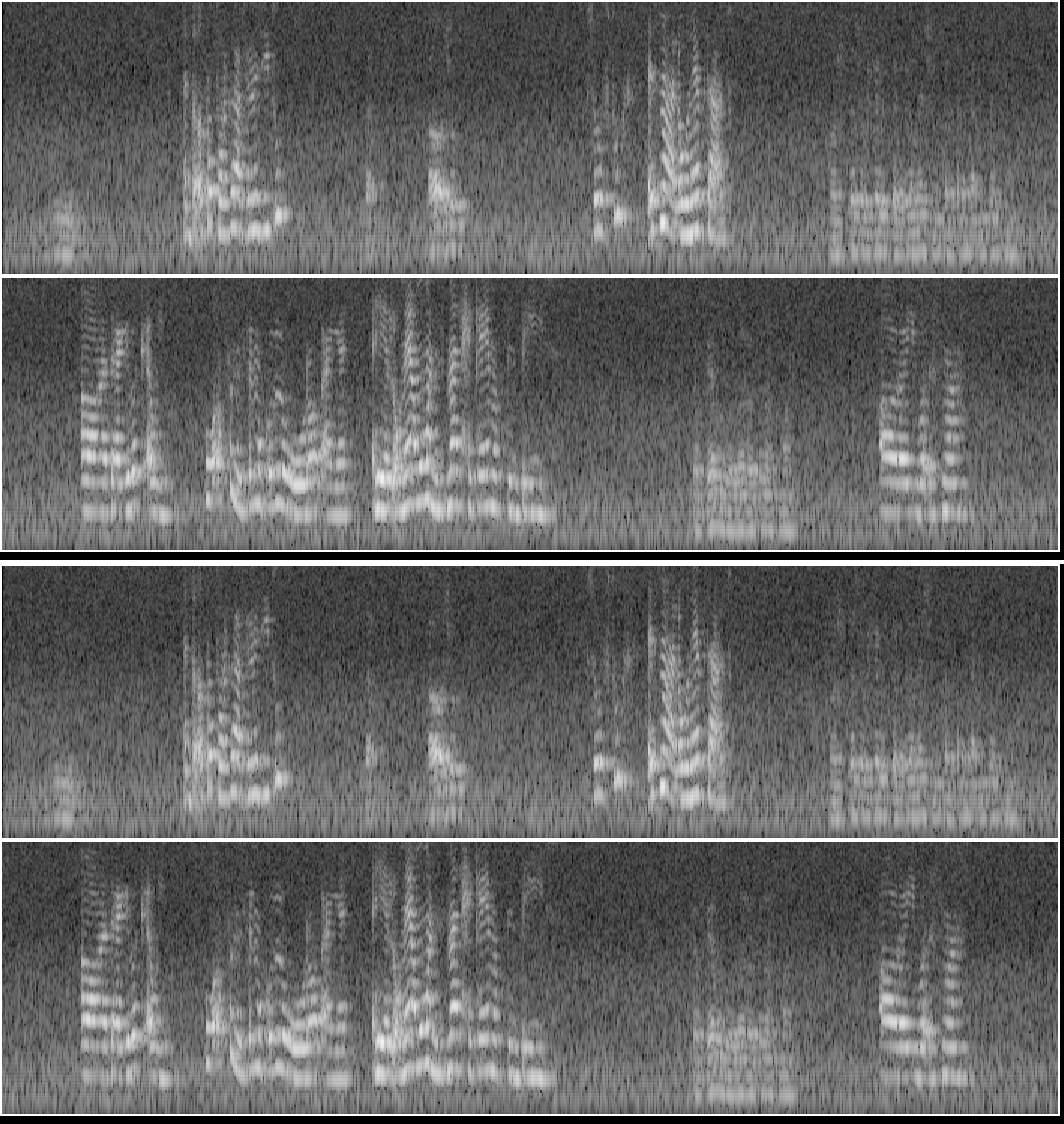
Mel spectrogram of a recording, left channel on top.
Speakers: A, on the right; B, on the left.
A: بتقول ايه دي
B: انت اصلا اتفرجت على فيلم تيتو
A: اه آه، شفت
B: شفته اسمع الاغنيه بتاعته
A: أنا ما شفتهاش قبل كده بس لو كده ماشي ممكن اتفرج على- ممكن اسمعها
B: اه هتعجبك قوي هو اصلا الفيلم كله رائع يعني هي الاغنيه عموما اسمها الحكايه ما بتنتهيش
A: طب جامد والله لو كده هسمعها
B: اه رهيبه اسمها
